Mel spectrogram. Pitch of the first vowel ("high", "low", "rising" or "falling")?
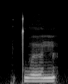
high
